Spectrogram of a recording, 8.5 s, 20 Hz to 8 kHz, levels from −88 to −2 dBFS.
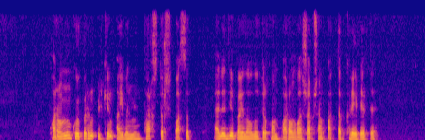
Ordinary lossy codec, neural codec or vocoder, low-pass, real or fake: none; codec, 16 kHz in and 24 kHz out, 2.2 kbps, FireRedTTS-2 codec; 7.2 kHz; fake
